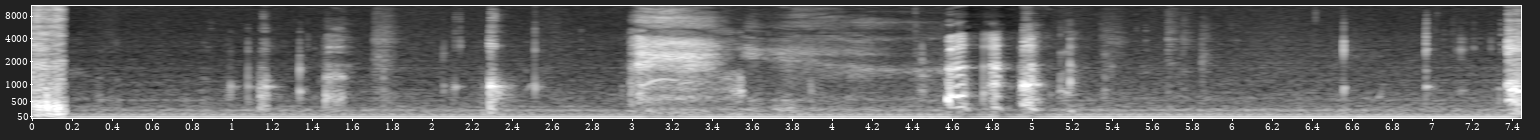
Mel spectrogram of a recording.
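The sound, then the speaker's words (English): Loud chewing in a jingle: irregular wet smacks and clicks repeating over a steady low hum, with a louder, longer crunching burst partway through. “How did you get that chewing noise? It's just chewing.”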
